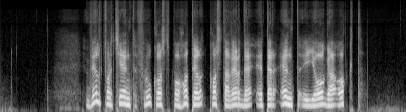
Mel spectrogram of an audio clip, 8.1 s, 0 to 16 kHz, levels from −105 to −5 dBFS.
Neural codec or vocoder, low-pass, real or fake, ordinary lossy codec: autoencoder, 48 kHz, 128 numbers a frame, DAC-VAE, trained on Japanese speech; 14.4 kHz; fake; Opus, 16 kbps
